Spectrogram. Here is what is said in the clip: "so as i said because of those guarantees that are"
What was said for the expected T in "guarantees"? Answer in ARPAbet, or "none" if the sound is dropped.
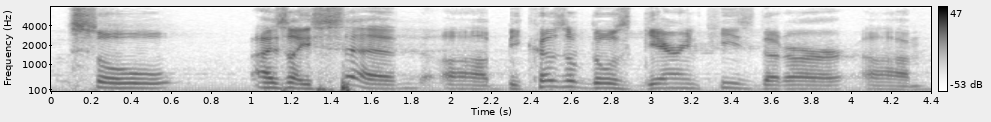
T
